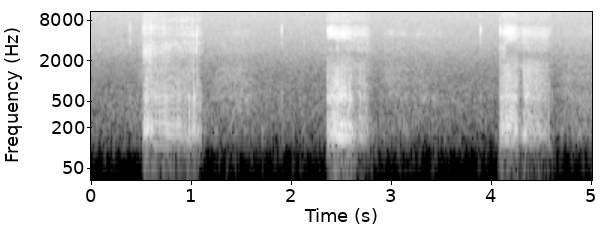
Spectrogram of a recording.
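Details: French Bulldog, a flat-faced breed, sleeping and snoring gently: three soft, low rumbling snores, one on each in-breath about two seconds apart, in a quiet room.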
